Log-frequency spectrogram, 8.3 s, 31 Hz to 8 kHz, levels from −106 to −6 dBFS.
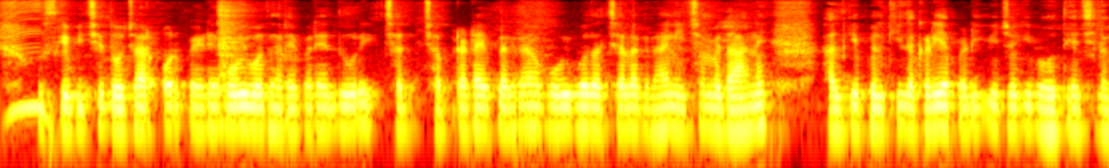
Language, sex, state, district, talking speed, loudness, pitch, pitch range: Hindi, male, Chhattisgarh, Bilaspur, 290 wpm, -19 LUFS, 115 Hz, 115-120 Hz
